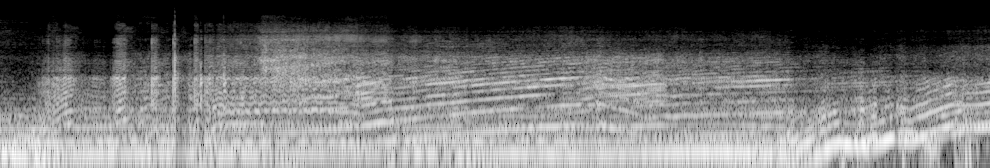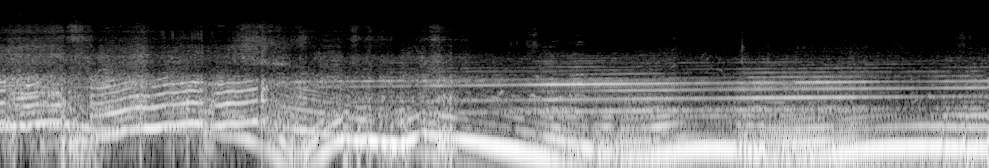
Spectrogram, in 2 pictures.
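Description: Drag car engine idling, then revved up and down several times in a row before settling back to idle. Rising engine notes of other cars accelerating are heard under it in the first few seconds.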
